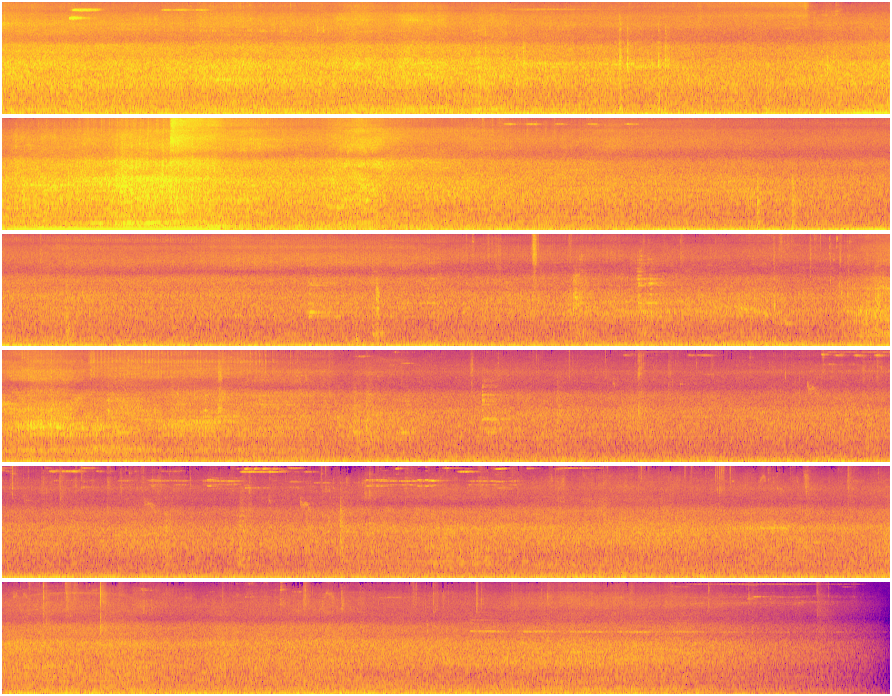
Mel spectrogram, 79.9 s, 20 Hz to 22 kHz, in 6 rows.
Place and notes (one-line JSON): {"title": "Sanduo 1st Rd., Lingya Dist. - At the intersection", "date": "2014-05-15 16:50:00", "description": "At the intersection, Traffic Sound", "latitude": "22.62", "longitude": "120.34", "altitude": "15", "timezone": "Asia/Taipei"}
